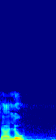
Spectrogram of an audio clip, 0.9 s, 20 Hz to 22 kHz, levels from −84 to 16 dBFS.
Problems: none marked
